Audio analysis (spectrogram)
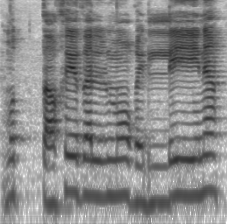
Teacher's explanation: تا مشدد ہے، جماؤ کے ساتھ ادا کیا جائے گا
